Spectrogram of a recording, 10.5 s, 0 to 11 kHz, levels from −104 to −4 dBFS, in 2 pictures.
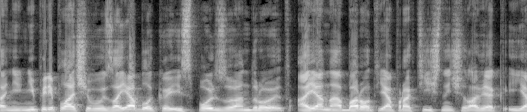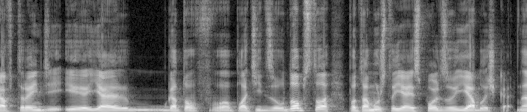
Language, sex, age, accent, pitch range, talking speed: Russian, male, 20-39, native, 110-145 Hz, 150 wpm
